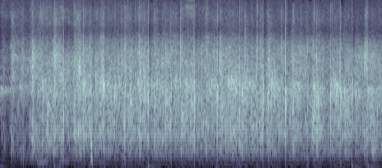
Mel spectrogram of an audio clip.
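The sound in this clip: Audience applause greets a newspaper motoring correspondent joining a panel, a lively crowd of sharp, crisp claps forming a dense, steady patter throughout.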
